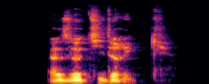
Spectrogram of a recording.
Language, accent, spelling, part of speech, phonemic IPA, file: French, France, azothydrique, adjective, /a.zɔ.ti.dʁik/, LL-Q150 (fra)-azothydrique.wav
- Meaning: hydrazoic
